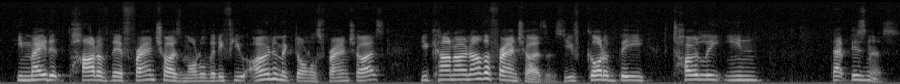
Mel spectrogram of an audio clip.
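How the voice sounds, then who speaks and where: The voice is raised and projected, with an animated tone. It moves at a fairly quick pace with ordinary pitch variation. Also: man. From Australia. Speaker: entrepreneur and author giving a talk. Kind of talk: seminar talk to a live audience. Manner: animated, uses rhetorical questions.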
